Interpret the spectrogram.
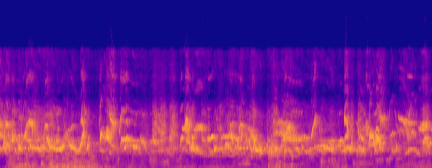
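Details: Oriental magpie-robin in a song contest, Palangkaraya, Central Kalimantan, Indonesia: continuous high, rich warbling with quick trills and squeaky whistles, people speaking underneath throughout.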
